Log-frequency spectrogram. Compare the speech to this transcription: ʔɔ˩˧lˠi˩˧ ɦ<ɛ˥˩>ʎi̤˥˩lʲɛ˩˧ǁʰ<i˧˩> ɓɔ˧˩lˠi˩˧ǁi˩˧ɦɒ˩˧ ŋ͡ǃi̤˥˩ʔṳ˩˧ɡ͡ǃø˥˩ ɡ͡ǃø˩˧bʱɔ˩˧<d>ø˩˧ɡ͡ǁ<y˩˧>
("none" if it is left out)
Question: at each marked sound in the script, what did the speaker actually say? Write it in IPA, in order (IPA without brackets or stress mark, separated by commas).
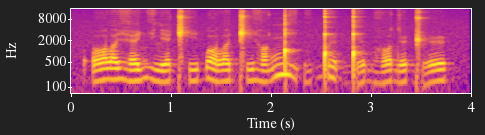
ɛ˩˧, i˩˧, d, ø˩˧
